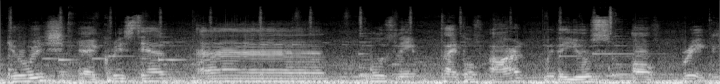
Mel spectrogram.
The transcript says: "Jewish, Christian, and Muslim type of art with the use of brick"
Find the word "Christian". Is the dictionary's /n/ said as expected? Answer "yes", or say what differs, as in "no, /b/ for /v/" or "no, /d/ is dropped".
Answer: no, /n/ is dropped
